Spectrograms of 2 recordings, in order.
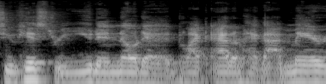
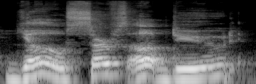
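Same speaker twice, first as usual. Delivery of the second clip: slow, loud, higher laid-back surfer dude; surfer bro; 4 semitones higher, 7 dB louder, much slower than usual. Retold or imitated. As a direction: stretch it out like a beach bro. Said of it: "felt like some surfer bro".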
